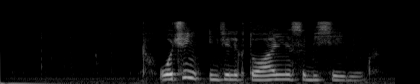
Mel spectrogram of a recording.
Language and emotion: Russian, positive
